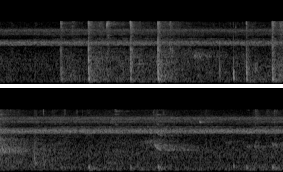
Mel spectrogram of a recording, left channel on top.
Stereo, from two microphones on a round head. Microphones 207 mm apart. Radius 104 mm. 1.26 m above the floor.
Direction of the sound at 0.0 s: 40° left (ahead or behind).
